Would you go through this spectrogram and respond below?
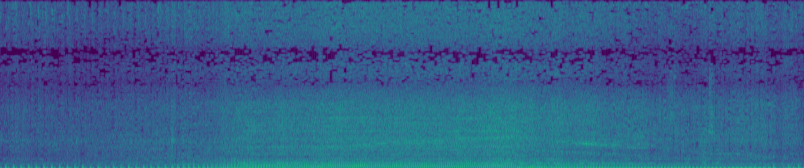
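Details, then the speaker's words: Yamaha Aerox scooter after reassembling the CVT with new torque drive, crankcase and primary drive bearings: revs up smoothly and drops back with an even drone, the former helicopter-like whirring gone; normal CVT operation. "So yun guys natapos ko ng iassemble and dahan-dahan naman siyang nawala yung"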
